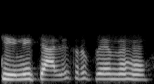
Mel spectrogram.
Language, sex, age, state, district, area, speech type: Hindi, female, 45-60, Uttar Pradesh, Lucknow, rural, conversation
